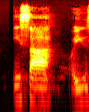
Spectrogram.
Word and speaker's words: Isa: It's spelled I-S-A. Isa.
